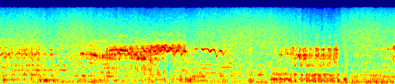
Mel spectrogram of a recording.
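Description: A young horse foal neighing: loud, high, wavering whinnies that come in several bursts over a constant rushing background noise.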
